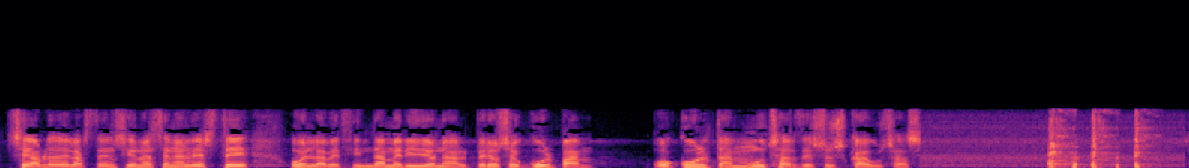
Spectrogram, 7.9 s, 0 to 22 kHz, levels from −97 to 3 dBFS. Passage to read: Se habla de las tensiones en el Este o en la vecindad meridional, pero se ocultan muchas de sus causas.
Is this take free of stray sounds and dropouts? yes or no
no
